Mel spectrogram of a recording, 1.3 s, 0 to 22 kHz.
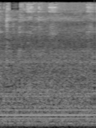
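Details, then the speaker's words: Steady mechanical hum with constant whine and hiss of a compressor nebulizer plugged into a hotel socket, used at 4:30 a.m. during an asthma attack blamed on cold, humid weather. "so inatake ako ng asma ng madaling araw so ito nebulizer muna tayo dala ko to"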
